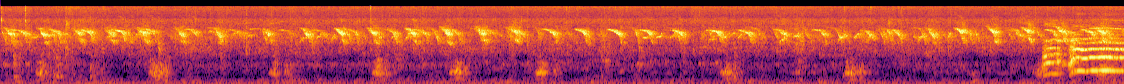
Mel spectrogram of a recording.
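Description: A small bird chirping rapidly and steadily, short falling chirps at about four or five a second, with a few faint soft knocks.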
